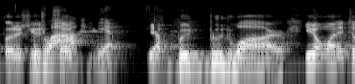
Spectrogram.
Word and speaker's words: boudoir: you say that photo shoot oh yeah yeah boudoir you don't want it to look like that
